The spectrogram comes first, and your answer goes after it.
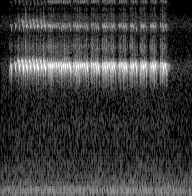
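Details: Lone insect in the grass of a tiny home garden on a silent night, captured close with a mobile phone: one continuous high, buzzy pulsed trill of about three seconds, stopping abruptly.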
